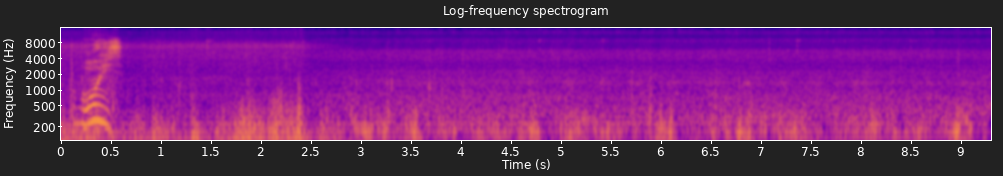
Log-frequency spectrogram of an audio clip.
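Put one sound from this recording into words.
Sled runners hiss and scrape steadily over snow.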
